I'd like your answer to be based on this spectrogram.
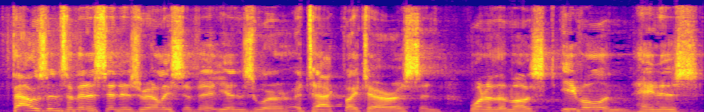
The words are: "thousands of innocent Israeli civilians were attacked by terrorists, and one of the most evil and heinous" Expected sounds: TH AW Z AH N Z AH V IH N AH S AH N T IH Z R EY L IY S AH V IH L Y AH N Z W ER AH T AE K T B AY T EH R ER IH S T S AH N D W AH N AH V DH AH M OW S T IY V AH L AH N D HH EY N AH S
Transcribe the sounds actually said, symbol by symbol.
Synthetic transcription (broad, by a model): TH AW Z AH N Z AH V IH N AH S AH N T IH Z R EY L IY S AH V IH L Y AH N Z W ER AH T AE K T B AY T EH R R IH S S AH N W AH N AH V DH AH M OW S T IY V L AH N HH EY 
